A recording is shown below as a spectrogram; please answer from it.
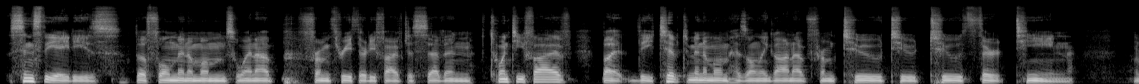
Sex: male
